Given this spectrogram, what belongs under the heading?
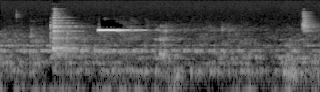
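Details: Short high electronic tone in a quiet room as a LUVO Lucent intense pulsed light device fires a pulse during an IPL photofacial on the medial cheek and nose of a woman treated for vasculature and pigmentation.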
